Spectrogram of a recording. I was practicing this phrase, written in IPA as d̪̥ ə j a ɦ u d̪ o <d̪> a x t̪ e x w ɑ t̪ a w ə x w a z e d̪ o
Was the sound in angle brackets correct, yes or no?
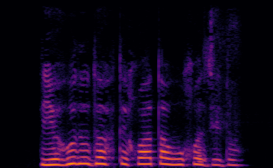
yes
